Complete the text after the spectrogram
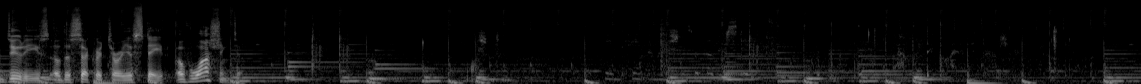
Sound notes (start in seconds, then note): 3.0 pensive music; 6.4 team whispering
